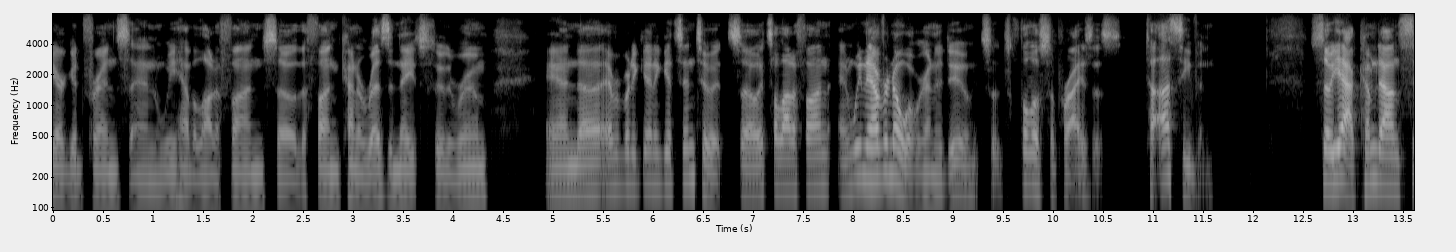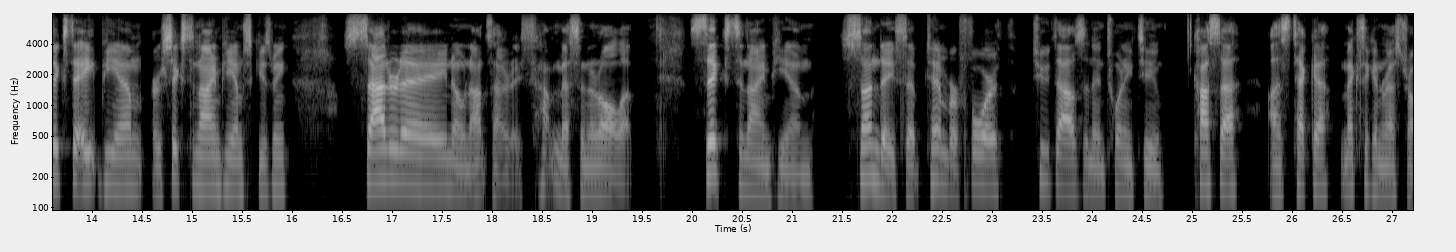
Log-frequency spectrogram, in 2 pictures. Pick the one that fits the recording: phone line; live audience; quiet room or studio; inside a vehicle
quiet room or studio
